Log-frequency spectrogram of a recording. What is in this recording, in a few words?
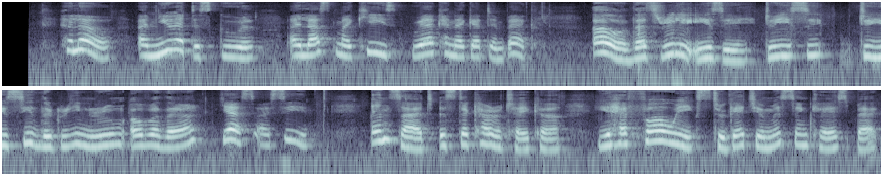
dialog; englisch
